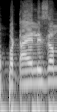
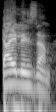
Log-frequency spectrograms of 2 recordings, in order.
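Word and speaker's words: ptyalism: हालांकि पी से शुरू होता है पर पी साइलेंट है। यदि मेरे देश के जवान पी साइलेंट ना करें तो वो पटालिज्म भी बोल सकते हैं देसी भाषा में। पर लॉजिकली पी साइलेंट होता है टाइलिज्म।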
